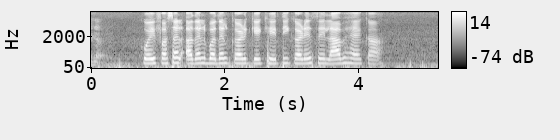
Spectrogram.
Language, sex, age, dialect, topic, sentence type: Magahi, female, 18-24, Western, agriculture, question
